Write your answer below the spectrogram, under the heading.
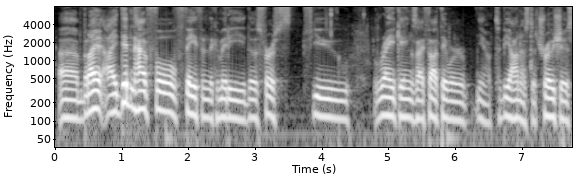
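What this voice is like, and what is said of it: Sick, under-the-weather voice. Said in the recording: “apologize for my voice. A little under the weather.”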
